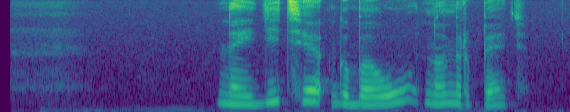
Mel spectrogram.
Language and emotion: Russian, neutral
